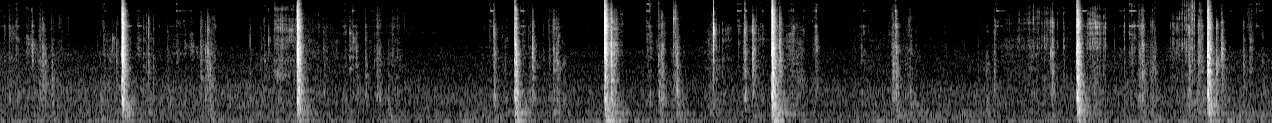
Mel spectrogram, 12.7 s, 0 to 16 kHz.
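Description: Trunk latch of a 1975 Ford Maverick being worked by hand: sharp metallic clicks and clacks at irregular gaps of one to two seconds, about seven in all.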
